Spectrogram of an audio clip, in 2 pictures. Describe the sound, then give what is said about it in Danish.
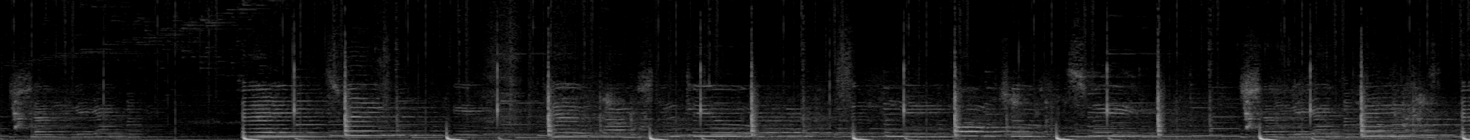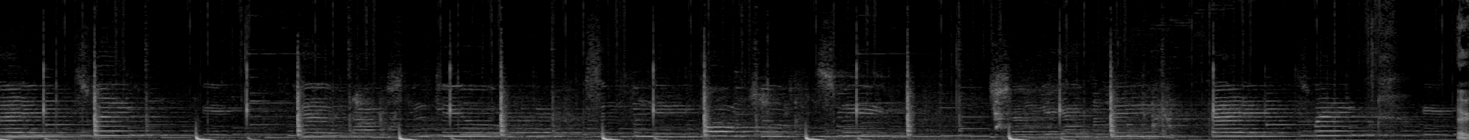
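A melodic beat plays under a vinyl crackle effect, with scattered clicks and pops sitting prominently on top of the music throughout. No one speaks. “skrattet er højere end hele billedet. Vinyleffekten.”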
